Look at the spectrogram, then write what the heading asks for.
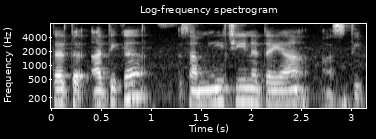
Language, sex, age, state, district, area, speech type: Sanskrit, female, 30-45, Tamil Nadu, Chennai, urban, spontaneous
